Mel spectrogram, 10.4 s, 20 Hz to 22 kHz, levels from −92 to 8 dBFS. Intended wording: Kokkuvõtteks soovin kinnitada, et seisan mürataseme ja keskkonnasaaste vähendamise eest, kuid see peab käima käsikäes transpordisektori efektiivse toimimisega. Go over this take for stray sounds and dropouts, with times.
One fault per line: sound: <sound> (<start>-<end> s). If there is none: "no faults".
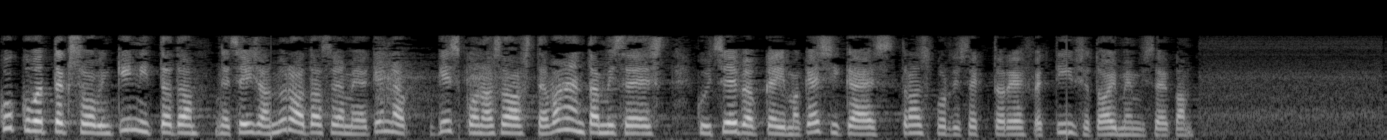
no faults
